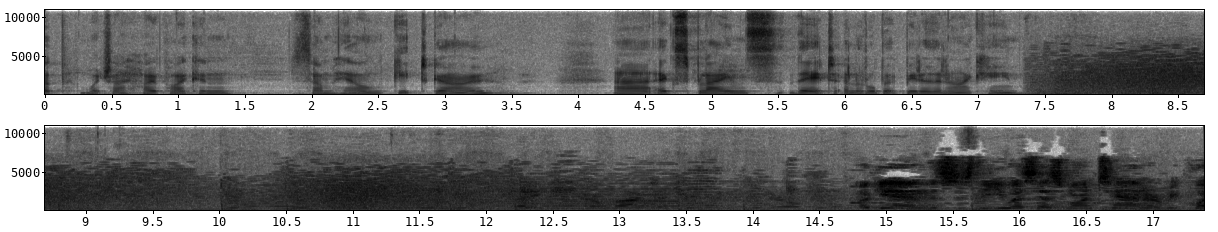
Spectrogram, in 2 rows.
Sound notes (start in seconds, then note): 7.4 water splashing; 10.3 dramatic music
